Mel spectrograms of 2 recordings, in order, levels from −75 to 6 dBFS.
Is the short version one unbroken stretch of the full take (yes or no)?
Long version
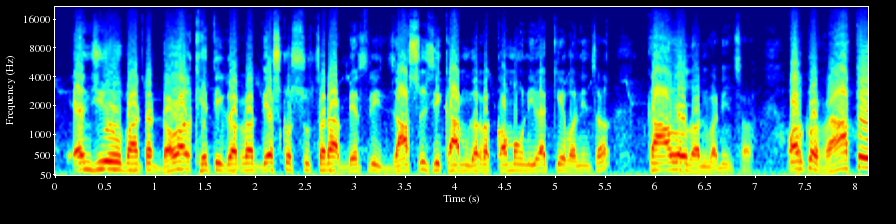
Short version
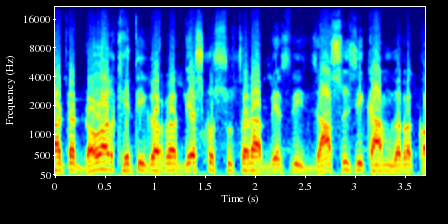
yes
